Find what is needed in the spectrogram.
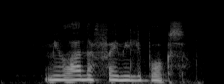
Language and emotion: Russian, neutral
